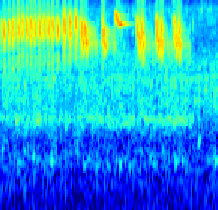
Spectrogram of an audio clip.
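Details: Eurasian tree sparrow in fighting mode, calling a rival: a fast run of about sixteen sharp, high chirps, then a thin whistled slur and a few spaced, louder chirp bursts, fading toward the end.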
